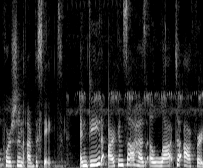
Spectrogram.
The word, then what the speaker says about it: Arkansas: The name Arkansas derives from a French term and was initially applied to the Arkansas River. In 1881, the pronunciation of Arkansas with the final S being silent was made official by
